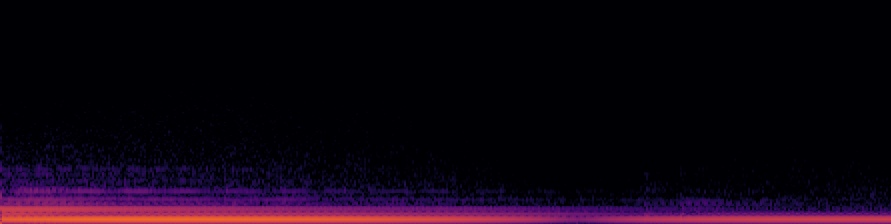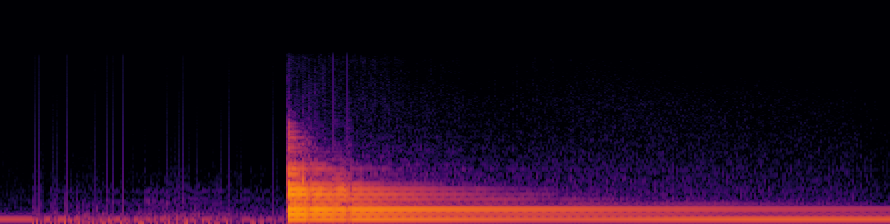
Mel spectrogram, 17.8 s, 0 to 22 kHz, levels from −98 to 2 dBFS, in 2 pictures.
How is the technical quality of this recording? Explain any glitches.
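From 9.21 to 12.39 s the audio breaks up with repeated packet loss (robotic sound). About 40 times packets went missing or arrived too late, the longest gap 80 ms, and each hole was patched by stretching the last received sound forward. Roughly 37 percent of that stretch is concealment rather than real audio, so it turns choppy, with pieces dropped. The call path itself narrows the sound, with high frequencies cut off above about 8 kHz.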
